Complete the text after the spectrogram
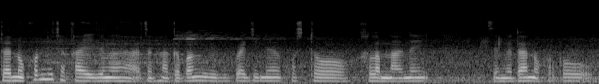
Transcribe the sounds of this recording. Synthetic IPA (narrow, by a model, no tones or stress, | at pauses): danɔkʰɔɾnitʰakʰajzɯŋazaŋɦaɡabaŋbibipadinɯkʰɔstʰɔkʰalamnanɯj | z̥ɯŋadanɔkʰɔɾkaw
